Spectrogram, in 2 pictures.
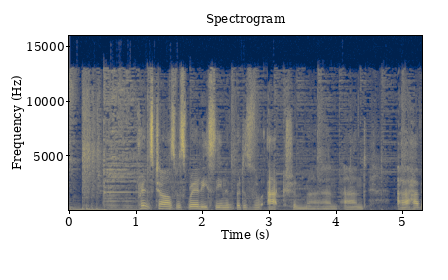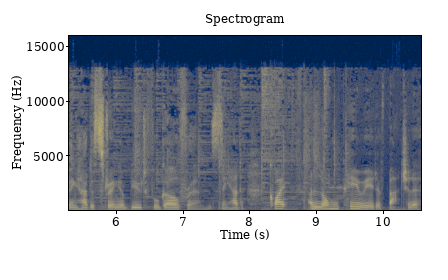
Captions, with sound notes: - [Voiceover] Prince Charles was really seen as a bit of an action man, and having had a string of beautiful girlfriends. And he had quite a long period of bachelorhood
